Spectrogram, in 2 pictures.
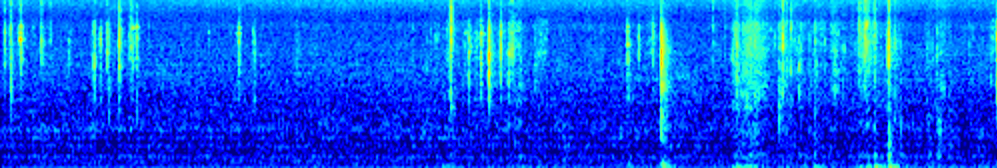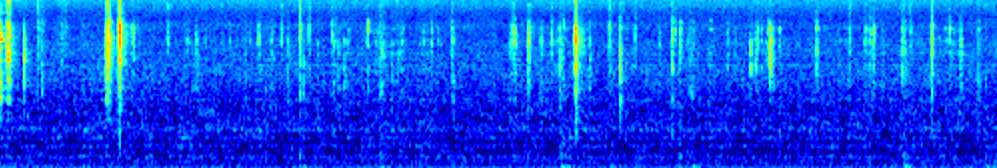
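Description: A small, solid yellow soap remnant is shaved into thin curls with a small blue-handled knife held in hand. Quiet, irregular scraping cuts produce short, crisp clicks and rasps over a steady low hum, with a brief cluster of louder scrapes near the middle.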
